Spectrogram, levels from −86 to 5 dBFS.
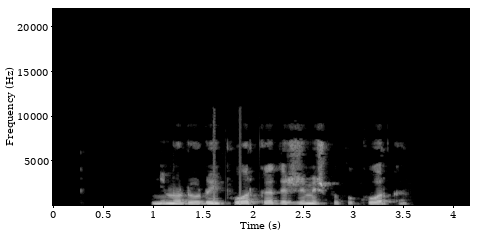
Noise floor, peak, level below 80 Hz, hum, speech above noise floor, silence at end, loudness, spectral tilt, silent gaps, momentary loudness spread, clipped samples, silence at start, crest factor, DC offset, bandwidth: under -90 dBFS; -8 dBFS; -58 dBFS; none; over 68 dB; 0.65 s; -23 LUFS; -5 dB/octave; none; 11 LU; under 0.1%; 1 s; 16 dB; under 0.1%; 9.6 kHz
